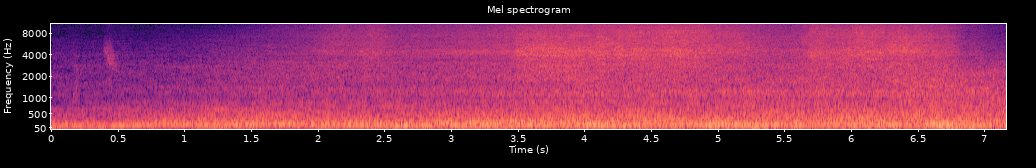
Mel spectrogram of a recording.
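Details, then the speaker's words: 2nd-gen Chevrolet Cruze 1.4 turbo after installing a Go Fast Bits DV+ diverter valve: steady engine drone with a breathy high hiss swelling with throttle, like a pressure cooker; owner suspects a boost leak, unconfirmed. "That hissing sound? Yeah, that's not supposed to be like that. The car is definitely not supposed to sound like a pressure cooker. So, again, I have a wild suspicion that I have a boost leak."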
